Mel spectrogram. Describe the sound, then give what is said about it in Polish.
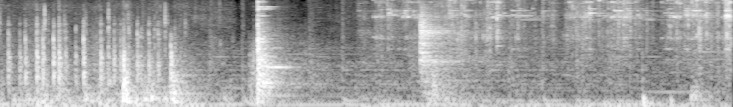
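A heavy bunch of keys jingles and clinks in bright metallic bursts, with a sharp clunk as the lock of a small old wooden church turns, followed by more rattling of keys and the church door being worked open. “Kluczy jest sporo, jak Państwo słyszycie. Kluczy jest sporo, bo dużo zabytków. I już wszystkie drzwi i bariery sforsowane.”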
